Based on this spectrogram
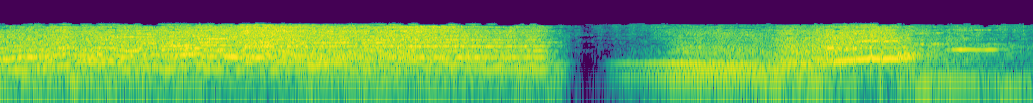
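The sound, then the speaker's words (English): A car engine is started, roars loudly and steadily, cuts out for a moment, then restarts and revs upward as the car speeds off, with no voices. “Run down and get the car started.”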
